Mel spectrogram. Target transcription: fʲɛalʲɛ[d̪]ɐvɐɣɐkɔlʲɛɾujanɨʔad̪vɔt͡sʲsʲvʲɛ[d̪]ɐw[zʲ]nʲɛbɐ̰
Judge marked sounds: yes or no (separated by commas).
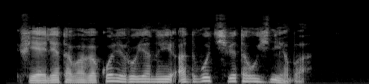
no, no, yes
